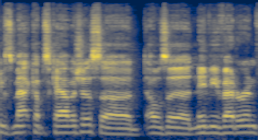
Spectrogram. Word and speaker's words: Kupcikevicius: Kupcikevicius, you could say. It's the easiest.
